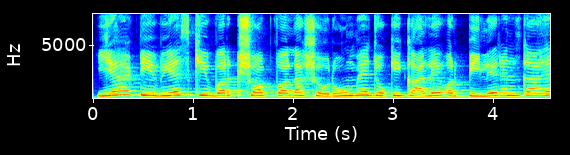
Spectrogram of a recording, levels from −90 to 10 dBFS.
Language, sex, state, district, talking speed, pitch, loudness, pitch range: Hindi, female, Uttar Pradesh, Lalitpur, 195 wpm, 275 Hz, -11 LUFS, 260-310 Hz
